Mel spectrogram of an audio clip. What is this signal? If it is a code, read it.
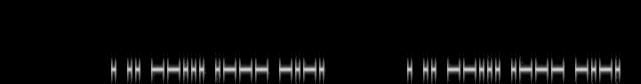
Morse code, heard as a keyed tone, about 30 wpm, 700 Hz. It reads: EI7JC EI7JC
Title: DXCC-100 Call Signs - 5 Characters - Repeated 2x - 30wpm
